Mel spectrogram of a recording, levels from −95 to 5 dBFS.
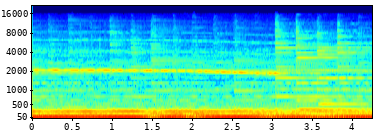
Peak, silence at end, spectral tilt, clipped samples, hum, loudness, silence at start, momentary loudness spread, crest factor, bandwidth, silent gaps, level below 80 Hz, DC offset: -4 dBFS; 0 s; -6.5 dB/octave; under 0.1%; none; -16 LUFS; 0 s; 4 LU; 8 dB; 9 kHz; none; -14 dBFS; under 0.1%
